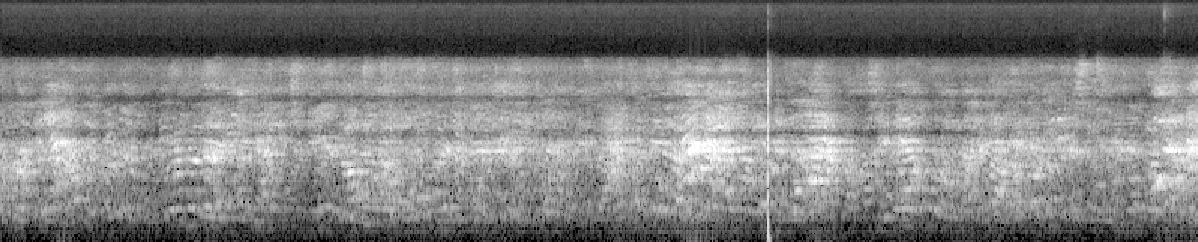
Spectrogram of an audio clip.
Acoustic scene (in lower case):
crowded indoor space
